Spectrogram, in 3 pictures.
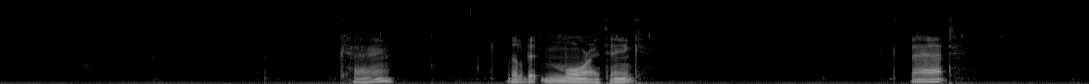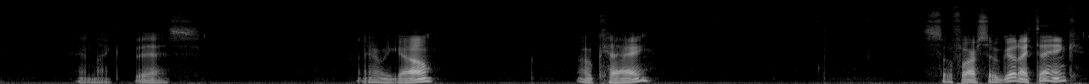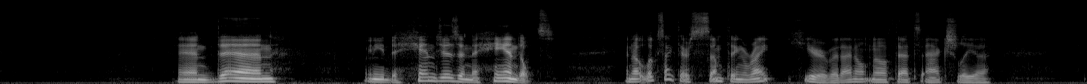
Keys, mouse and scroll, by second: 0.8 scroll down 5, 1.5 a, 1.8 middle click, 2.8 Tab, 3.0 scroll up 1, 3.1 middle click, 4.0 scroll down 2, 4.4 middle click, 4.8 scroll up 2, 5.2 scroll down 1, 5.3 middle click, 6.2 s, 10.7 s, 14.0 click, 14.4 a, 14.8 scroll up 2, 15.3 middle click, 16.7 right click, 17.7 click, 18.8-19.1 scroll down 2, 19.1 middle click, 19.6 a, 19.9 scroll up 1, 20.0 middle click, 21.4 s, 23.0 shift+middle click, 23.7 middle click, 26.3 middle click, 28.5-28.9 scroll up 5, 28.9 middle click, 31.1-31.7 scroll down 6, 32.0 shift+middle click.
